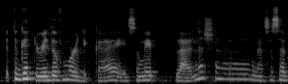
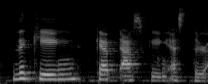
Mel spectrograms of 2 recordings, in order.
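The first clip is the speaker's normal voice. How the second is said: normal talking voice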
